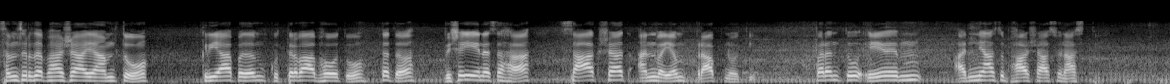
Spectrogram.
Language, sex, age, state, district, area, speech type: Sanskrit, male, 18-30, Karnataka, Mysore, urban, spontaneous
